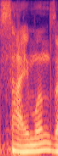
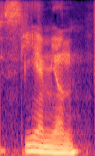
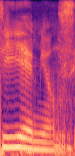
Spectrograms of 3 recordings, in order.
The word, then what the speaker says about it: Semion: Ogólnie, jeżeli chodzi o zagranicę, to mówią Simon zawsze na niego. A tak, ale poprawnie się powinno niby powiedzieć Siemion, tak mocno zaakcentować. – Siemion.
